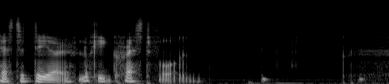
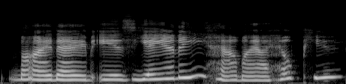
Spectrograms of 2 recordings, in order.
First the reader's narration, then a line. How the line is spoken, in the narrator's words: drawled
